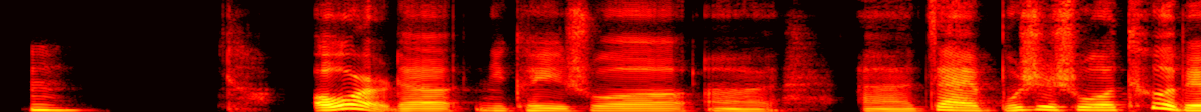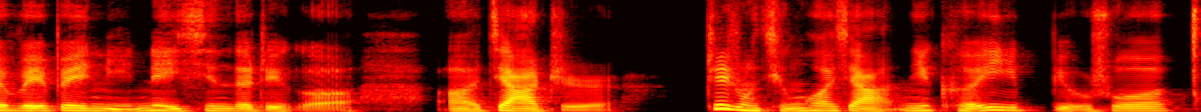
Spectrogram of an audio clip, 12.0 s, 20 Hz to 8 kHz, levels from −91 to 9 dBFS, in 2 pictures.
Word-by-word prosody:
嗯。 175 -3 -4 1.1
偶 - - +8
尔 - - +5
地， 145 0 -1
你 160 -1 -10
可 165 +2 -6
以 160 -2 -2
说， 145 -1 -4
呃， 130 -4 -7 0.4
呃， 135 -1 -6
在 175 +4 +2
不 165 +3 -4
是 210 +1 +1
说 195 -1 +1
特 280 - +2
别 170 -3 +5
违 160 -2 +5
背 160 0 +2
你 135 -6 -2
内 155 +1 0
心 150 +2 -4
的 145 -1 +1
这 135 -1 -1
个， - - -7 0.4
呃， 135 -2 -2
价 135 +1 +6
值， 130 - -7 0.4
这 280 -1 +5
种 190 -5 +2
情 150 -1 -3
况 160 0 0
下， 145 -5 +2
你 160 +1 -2
可 160 -2 -2
以 190 +2 +1
比 175 -6 -8
如 120 -1 -4
说 145 +2 -3
150 Hz, 190 characters per minute, -22 LUFS, 140-170 Hz, 1.1 s, 偶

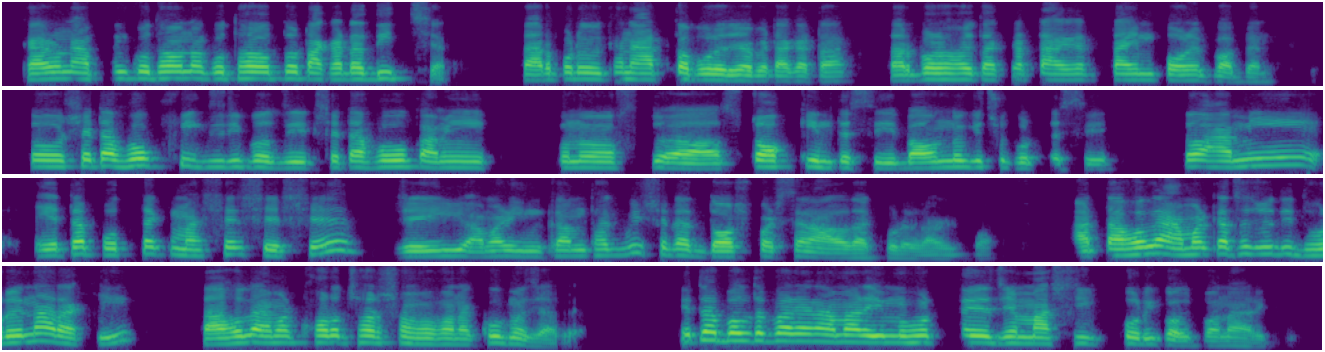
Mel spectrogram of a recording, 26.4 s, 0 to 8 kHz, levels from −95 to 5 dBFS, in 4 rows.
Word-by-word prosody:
কারণ 180 +3 +3
আপনি 195 - -8
কোথাও 195 +1 +4
না - - +2
কোথাও 190 0 +4
তো - - +4
টাকাটা 170 +1 +1
দিচ্ছেন। 190 -1 -8 0.4
তারপরে 165 +4 0
ওখানে 180 0 -3
আটকা 180 +2 0
পড়ে 155 -1 +4
যাবে 140 -1 +1
টাকাটা। 130 -1 -3 0.3
তারপরে 170 +4 +2
হয়তো 170 -1 0
একটা 165 - -8
টাই 160 -1 0 0.3
টাইম 160 0 0
পরে 150 0 +1
পাবেন। 115 -1 -4 0.4
তো 190 - +1 0.2
সেটা 200 +1 +5
হোক 210 +1 +5
ফিক্সড 180 -4 -8
ডিপোজিট, 165 -3 -1
সেটা 170 0 0
হোক 185 0 +3
আমি 170 +1 -3 0.5
কোন 165 0 -2 0.3
স্ট - - -45
অ্যা 145 -1 +5 0.2
স্টক 180 -2 +4
কিনতেছি 160 -4 -3
বা - - +6
অন্য 175 +2 -1
কিছু 175 - -6
করতেছি। 420 -3 -9 0.4
তো 195 - +3 0.2
আমি 200 +5 -1 0.6
এটা 205 +3 +4
প্রত্যেক 185 +3 -2
মাসের 180 +5 -3
শেষে 155 - -2 0.4
যেই 145 +1 0 0.2
আমার 150 +2 -1
ইনকাম 155 +2 -3
থাকবে 170 +6 -6
সেটার 175 -5 -1
১০% 145 0 0
আলাদা 115 -1 -2
করে 100 - -10
রাখবো। 95 0 -16 0.5
আর 145 - +1
তাহলে 195 +6 +6
আমার 195 +2 +2
কাছে 210 +1 +1
যদি 205 0 -3
ধরে 185 +3 +4
না 230 - +6
রাখি 335 +1 -5 0.5
তাহলে 175 +6 +5
আমার 190 -1 +1
খরচ 195 0 +3
হওয়ার 190 -2 +1
সম্ভাবনা 155 -3 +1
কমে 165 -5 +1
যাবে। 460 - -11 0.5
এটা 265 - +5
বলতে 240 0 +6
পারেন 225 -1 +6
আমার 205 0 +5
এই 195 - +6
মুহূর্তে 195 +1 +1 0.2
যে, 180 - +2
মাসিক 165 0 -3 0.2
পরিকল্পনা 120 -7 -3
আরকি। 95 - -19
175 Hz, 175 wpm, -23 LUFS, 155-195 Hz, 0.6 s, বা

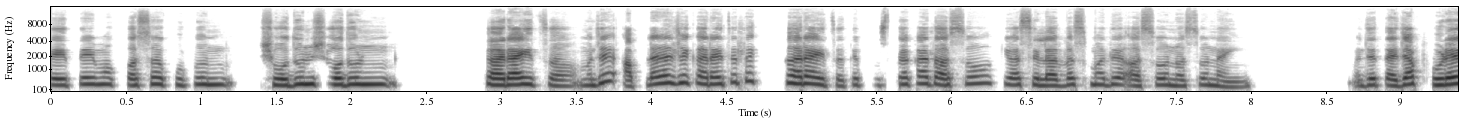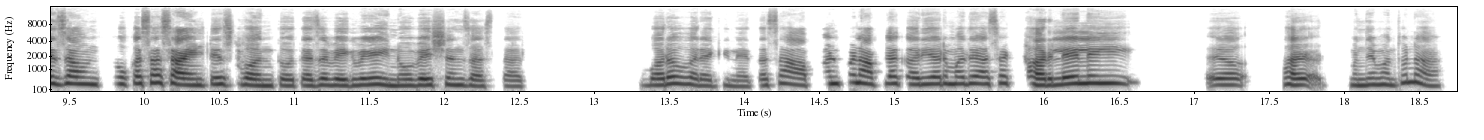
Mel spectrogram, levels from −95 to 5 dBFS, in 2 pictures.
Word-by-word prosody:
ते-ते 245 +2 0
मग 270 0 -3
कसं 245 +3 -1
कुठून 260 +2 -3 0.3
शोधून-शोधून 270 +1 +2 0.7
करायचं," 250 -3 +4
म्हणजे 240 +11 -2
आपल्याला 285 +5 +1
जे 330 - +1
करायचं 285 +2 0
ते 390 - -2 0.2
करायचं. 285 -7 +3
ते - - -5
पुस्तकात 270 +4 -4
असो 285 +5 -5
किंवा 270 -5 -4
सिलेबस 245 0 -2 0.3
असो 225 +2 -4
नसो 230 +1 -6
नाही. 190 -5 -7 0.7
म्हणजे 245 +3 -3
त्याच्या 240 +3 +3
पुढे 265 +4 +7
जाऊन 285 -1 +2
तो 275 +2 -7
कसा 330 +2 +3
सायंटिस्ट 255 -1 +3
बनतो, 230 -2 0
त्याचे 230 +2 -1
वेगवेगळे 245 +3 +2
इनोव्हेशन्स 240 +1 0
असतात. 210 -1 -7 0.8
बरोबर 270 +2 0
आहे 225 - -5
की 215 - -14
नाही? 205 -1 -9
तसं 235 +6 -5
आपण 270 +2 -1
पण 340 - +2
आपल्या 295 +1 +2
करिअरमध्ये 285 +2 0
असं 285 +2 -2 0.2
ठरलेली 280 +6 +5 0.7
अ, 250 0 -1 0.3
ठ - - -3 0.4
म्हणजे 240 +1 -2
म्हणतो 260 +4 -3
ना, 330 -10 -1
255 Hz, 155 wpm, -23 LUFS, 240-280 Hz, 0.8 s, पुढे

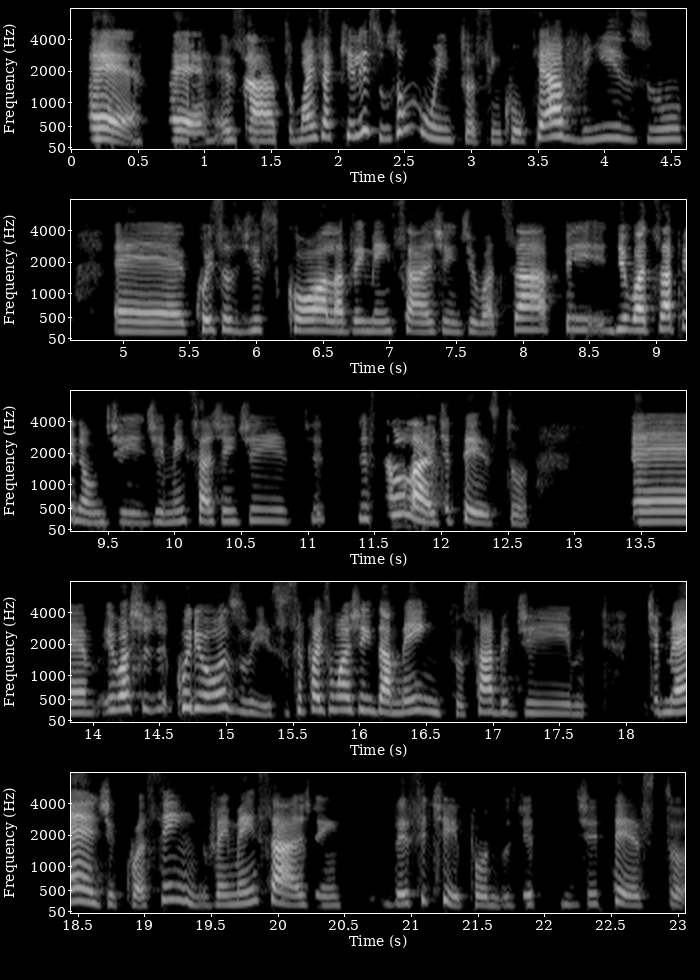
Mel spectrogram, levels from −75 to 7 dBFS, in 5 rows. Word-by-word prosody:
É, 235 +6 +7 0.2
é, 200 -1 +1
exato. 200 -1 +2
Mas 245 +5 +1
aqui 280 +1 -1
eles 410 +7 -1
usam 245 +12 -6
muito, 235 -9 -7
assim, 190 - -12
qualquer 205 +7 +1
aviso, 230 -3 +1 0.3
eh, 200 -2 -1
coisas 230 -2 -5
de 220 +3 -11
escola 225 -2 +2
vem 215 0 -5
mensagem 205 -1 -2
de 200 +2 -12
WhatsApp. 240 +5 +2 0.4
De 245 +1 +2
WhatsApp 255 +4 +5
não, 210 -3 -6
de 200 -1 -9
de 210 +2 -9
mensagem 225 +1 -4
de 235 0 -10
de - - -17 0.2
de 275 - -9
celular, 265 - +6
de 245 +4 -10
texto. 390 - -5 1.2
Eh, 220 0 0
eu 275 +2 -1
acho 295 -1 +2
di 290 - -12
curioso 310 -6 -2
isso. 195 +1 -13
Você 265 - -9
faz 280 +1 +1
um 280 - -4
agendamento, 240 -5 0
sabe, 235 0 -1
de 205 0 -10 0.5
de 245 - -8
médico, 230 -3 +3
assim, 300 -7 -5
vem 200 +1 -6
mensagem 205 -5 0 0.3
desse 215 +6 -7
tipo 190 -7 -9 0.2
de 205 +2 -11 0.2
de 205 +2 -15
texto. 190 -1 -7
225 Hz, 140 wpm, -23 LUFS, 205-255 Hz, 1.2 s, É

